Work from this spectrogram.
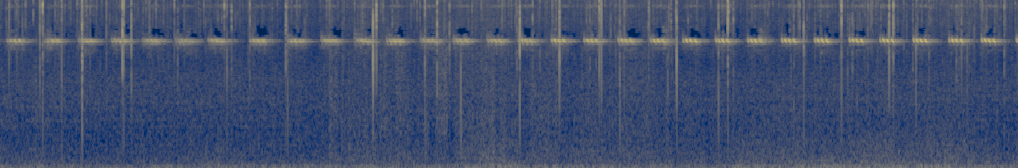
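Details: A cricket chorus in a nighttime forest: bright, rapid chirps repeating about three times a second, mixed with frequent snapping crackles from a nearby campfire and a deep low hum.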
